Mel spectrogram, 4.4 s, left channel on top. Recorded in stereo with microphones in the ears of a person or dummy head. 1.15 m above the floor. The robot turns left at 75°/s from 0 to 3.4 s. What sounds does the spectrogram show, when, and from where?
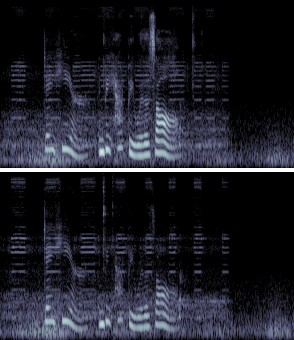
0.7 s a woman speaking: 160° right; by 2.7 s 45° left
